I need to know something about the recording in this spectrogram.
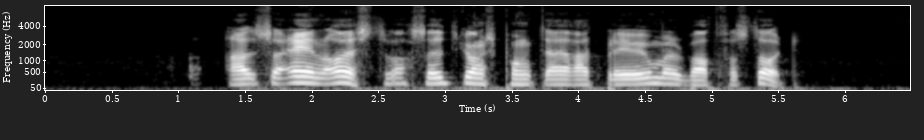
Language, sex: Swedish, male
